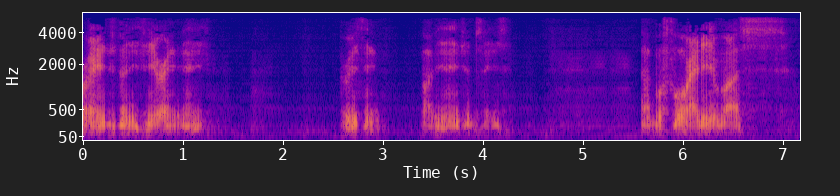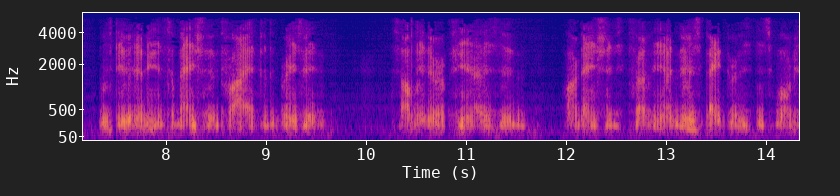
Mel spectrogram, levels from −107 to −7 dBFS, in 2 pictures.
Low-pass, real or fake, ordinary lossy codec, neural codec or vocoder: 5.4 kHz; fake; MP3, 32 kbps; autoencoder, 44.1 kHz, a latent of 192 numbers a frame, MeloTTS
